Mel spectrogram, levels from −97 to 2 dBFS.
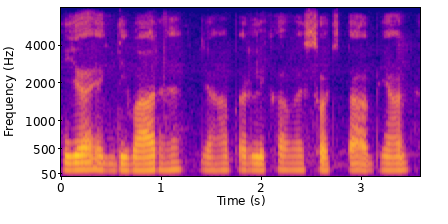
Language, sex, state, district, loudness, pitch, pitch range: Hindi, male, Jharkhand, Palamu, -20 LUFS, 120 Hz, 115-125 Hz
